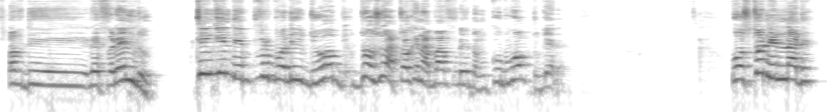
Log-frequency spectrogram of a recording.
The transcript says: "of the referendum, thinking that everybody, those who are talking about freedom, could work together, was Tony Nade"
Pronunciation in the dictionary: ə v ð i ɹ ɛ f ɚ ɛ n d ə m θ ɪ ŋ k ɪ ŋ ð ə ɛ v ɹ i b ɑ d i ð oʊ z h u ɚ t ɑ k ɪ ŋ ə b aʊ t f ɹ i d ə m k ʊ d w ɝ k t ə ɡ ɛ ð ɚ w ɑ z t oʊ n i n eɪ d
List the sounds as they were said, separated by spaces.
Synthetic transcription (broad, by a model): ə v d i ɹ ɛ f ɚ ɛ n d ə m t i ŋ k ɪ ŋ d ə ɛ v ɹ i b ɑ d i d oʊ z h u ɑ t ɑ k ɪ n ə b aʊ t f ɹ i d ə m k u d w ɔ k t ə ɡ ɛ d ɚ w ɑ s t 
